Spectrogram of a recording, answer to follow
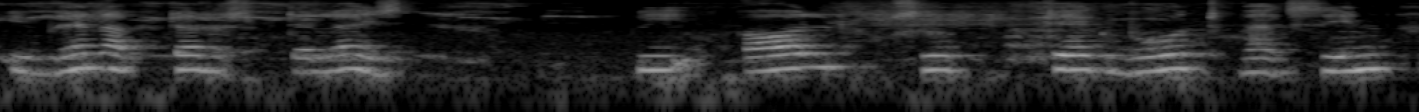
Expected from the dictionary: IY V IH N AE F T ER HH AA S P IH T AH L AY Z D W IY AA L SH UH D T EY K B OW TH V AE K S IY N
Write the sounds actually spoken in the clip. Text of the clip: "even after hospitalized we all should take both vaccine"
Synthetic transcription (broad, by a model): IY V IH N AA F T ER HH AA S P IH T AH L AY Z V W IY AA L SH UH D T EY K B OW T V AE K S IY N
